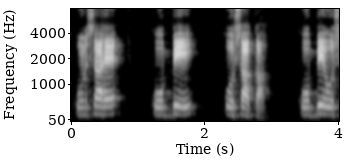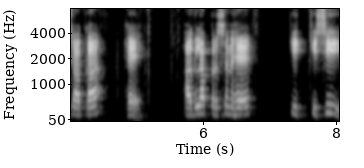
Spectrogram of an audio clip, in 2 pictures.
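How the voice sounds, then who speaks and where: A woman's voice: medium pitch, bright, forceful tone. A woman teacher with a Hindi accent going through exam revision questions, asking each answer back and repeating it.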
